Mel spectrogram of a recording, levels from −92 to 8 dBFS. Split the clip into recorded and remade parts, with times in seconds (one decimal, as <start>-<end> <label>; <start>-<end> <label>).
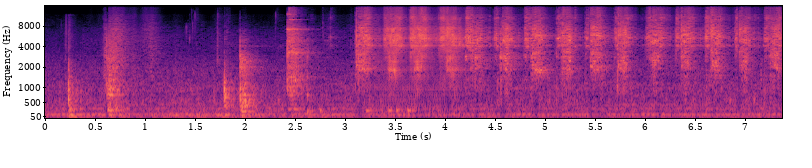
0.0-3.3 recorded; 3.3-4.2 remade; 4.2-7.4 recorded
